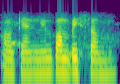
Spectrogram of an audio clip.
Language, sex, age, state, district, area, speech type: Telugu, female, 18-30, Andhra Pradesh, Krishna, rural, conversation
